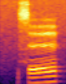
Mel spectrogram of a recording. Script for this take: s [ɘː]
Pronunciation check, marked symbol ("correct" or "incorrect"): incorrect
